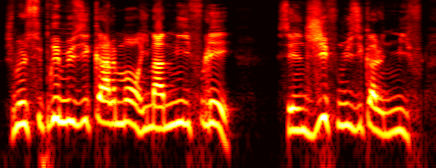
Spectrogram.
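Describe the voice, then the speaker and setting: A man hosting a casual reaction show, talking loudly and excitably with sudden shouted bursts. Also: sits high, a little fast. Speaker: host reacting to a music track.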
